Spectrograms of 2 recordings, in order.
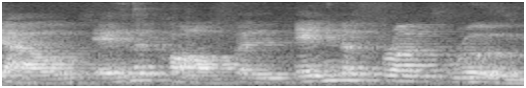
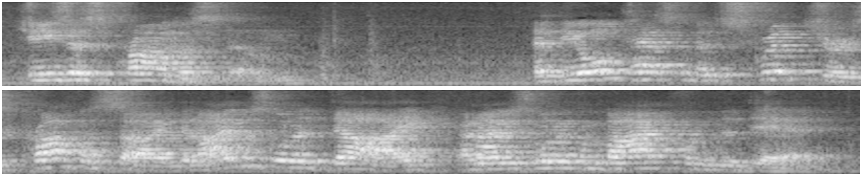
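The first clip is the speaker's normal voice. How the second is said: normal talking voice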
